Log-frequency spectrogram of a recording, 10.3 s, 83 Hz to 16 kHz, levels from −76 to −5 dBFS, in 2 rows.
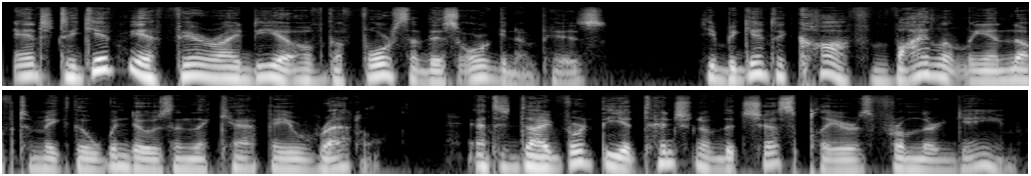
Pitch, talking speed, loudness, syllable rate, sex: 120 Hz, 240 wpm, -20 LUFS, 5.7 syllables/s, male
